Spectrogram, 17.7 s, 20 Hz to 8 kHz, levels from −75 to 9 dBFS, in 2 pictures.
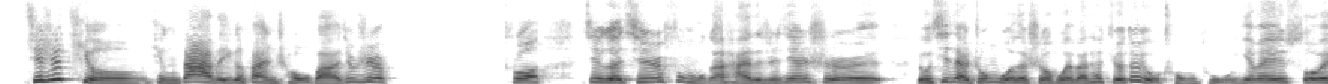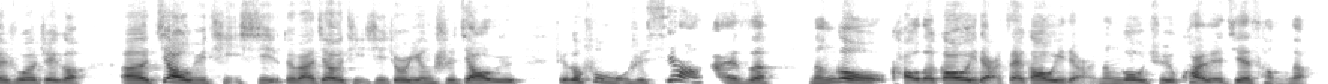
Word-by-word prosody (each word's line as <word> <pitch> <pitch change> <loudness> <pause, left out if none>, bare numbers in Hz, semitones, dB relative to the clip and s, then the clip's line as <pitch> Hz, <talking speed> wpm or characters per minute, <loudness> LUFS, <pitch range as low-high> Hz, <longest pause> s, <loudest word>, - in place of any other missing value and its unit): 其 405 - 0
实 415 - +3 0.2
挺 200 - 0
挺 235 -5 -6
大 325 -3 +4
的 235 - -1
一 225 - -2
个 240 - 0
范 265 -6 -1
畴 195 -5 -2
吧， 195 +1 +1
就 315 - -8
是 345 - -5
说 315 -2 0 1.3
这 300 -1 -3
个 275 -2 +6
其 270 +4 -7
实 335 +2 -3
父 360 +1 -9
母 250 -7 -7
跟 235 +2 -3
孩 210 -2 -2
子 225 - -2
之 240 - -6
间 285 +1 -3
是 230 - 0 0.2
尤 265 - +1
其 340 - -6
在 260 - +3
中 285 +3 -3
国 255 - +1
的 205 - +2
社 215 0 -2
会 220 -2 -1
吧， 200 0 +1
它 295 - -3
绝 - - +2
对 405 -5 -3
有 - - +1
冲 190 -2 -10
突， 195 -1 -11
因 250 +5 -3
为 275 0 +1
所 280 -8 +1
谓 200 +1 +5
说 235 +1 -1
这 230 -2 -2
个， 200 -1 -1 0.2
呃， 215 0 +5
教 220 +1 +8
育 215 - -6
体 200 -1 -17
系 205 -1 -9
对 200 - -5
吧， 190 - +3
教 220 -1 +2
育 - - -2
体 205 -1 -15
系 220 0 -11
就 215 - -4
是 205 - 0
应 210 -1 -4
试 220 +1 -6
教 185 -3 +4
育。 195 +2 -4 0.2
这 - - -4
个 245 - +3
父 295 +4 -5
母 190 -6 -7
是 215 +1 -7
希 215 - -7
望 415 - +3 0.2
孩 190 +1 -2
子 205 -1 0 0.2
能 210 +5 -3
够 260 -10 +6
考 190 - +2
得 195 -1 +1
高 230 +1 +7
一 225 - +1
点 205 - +1
儿， - - -15
再 - - -1
高 215 +1 +4
一 205 - -4
点 - - -5
儿， - - -20
能 195 +2 -9
够 235 -2 +1
去 210 -1 -4
跨 - - +1
越 185 -2 -3
阶 205 +2 -1
层 200 -4 -14
的。 190 - -8
220 Hz, 320 characters per minute, -21 LUFS, 200-260 Hz, 1.3 s, 教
